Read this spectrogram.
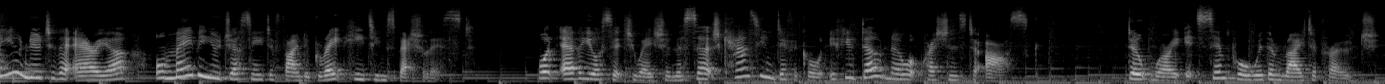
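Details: Adult woman speaking; normal voice.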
